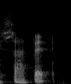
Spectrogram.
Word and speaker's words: sati: Spell S A T I. In my language, we pronounce it sati.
